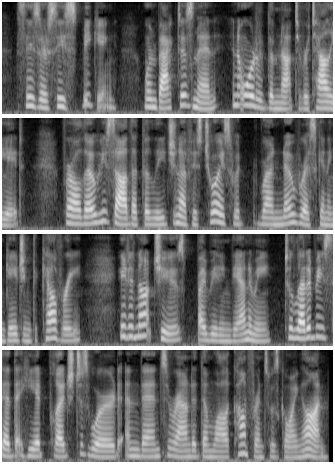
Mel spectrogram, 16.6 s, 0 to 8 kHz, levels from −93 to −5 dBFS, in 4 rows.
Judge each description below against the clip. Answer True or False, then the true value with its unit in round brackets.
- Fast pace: True (220 wpm)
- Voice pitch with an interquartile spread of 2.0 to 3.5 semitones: False (4.3 semitones)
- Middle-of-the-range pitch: True (175 Hz)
